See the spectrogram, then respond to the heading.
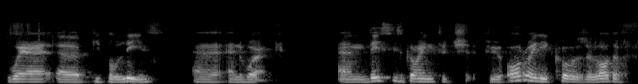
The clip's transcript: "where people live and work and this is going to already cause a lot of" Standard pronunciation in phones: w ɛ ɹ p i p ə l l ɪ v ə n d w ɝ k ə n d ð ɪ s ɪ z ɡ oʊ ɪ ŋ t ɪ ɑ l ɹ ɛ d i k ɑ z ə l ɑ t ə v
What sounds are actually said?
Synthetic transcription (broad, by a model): w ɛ ɹ p i p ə l l ɪ v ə n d w ɝ k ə n ð ɪ s ɪ z ɡ oʊ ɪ ŋ t ɪ ɑ l ɹ ɛ d i k ɑ z ə l ɑ t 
